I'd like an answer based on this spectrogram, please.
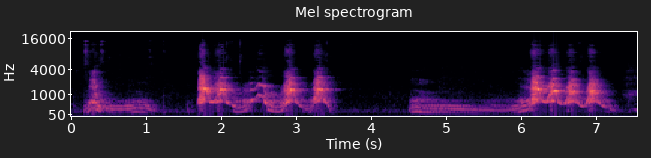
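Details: Pet dog, possibly a beagle, barking at a fallen Spider-Man lamp while play bowing; a low drawn-out whine-like howl, then bursts of rapid barks, a second long low moan and another quick run of barks.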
